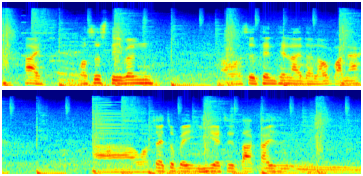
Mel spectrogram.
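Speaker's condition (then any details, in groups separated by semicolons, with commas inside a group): No condition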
